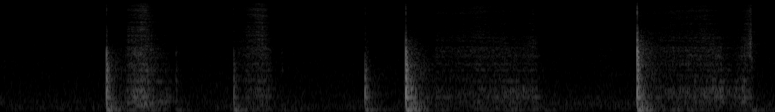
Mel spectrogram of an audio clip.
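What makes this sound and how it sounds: Fingers with pink nails draw on a large flat painted chalkboard in a light wooden frame lying on a table, using a stick of white chalk. Each stroke begins with a sharp tap of the chalk on the board, then a dry, bright, scratchy rub trails off before the next stroke. The strokes come at an uneven pace, with quiet gaps between them.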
